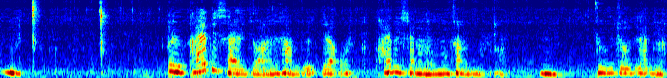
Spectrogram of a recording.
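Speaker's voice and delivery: chewing between words; talking around food; mouth partly full. Real, not acted. Seen 5: Bites food before; cheeks bulge, jaw working while speaking.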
